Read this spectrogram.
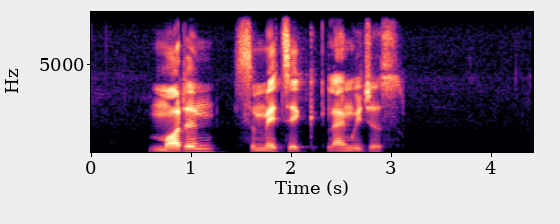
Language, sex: English, male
